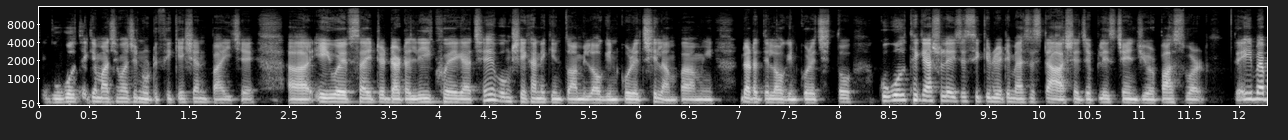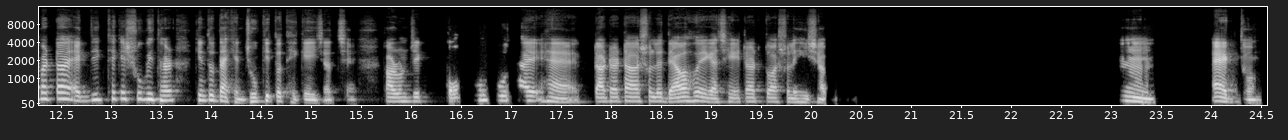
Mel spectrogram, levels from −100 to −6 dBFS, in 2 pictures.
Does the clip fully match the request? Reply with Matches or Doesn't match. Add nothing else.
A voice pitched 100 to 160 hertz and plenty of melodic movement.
Matches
